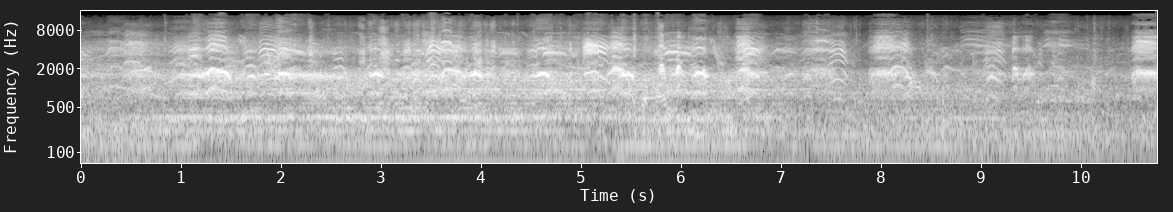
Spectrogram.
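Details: A noisy gathering of gulls in early spring: dense, overlapping, arched yelping calls, roughly one loud burst every second, with many birds heard together throughout.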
